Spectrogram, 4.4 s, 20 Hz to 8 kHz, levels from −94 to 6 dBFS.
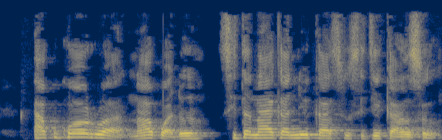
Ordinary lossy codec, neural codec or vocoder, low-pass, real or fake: MP3, 48 kbps; none; 7.2 kHz; real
